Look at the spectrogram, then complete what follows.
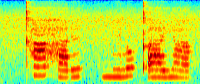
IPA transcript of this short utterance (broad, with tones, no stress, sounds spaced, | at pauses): kʰ a˦ h a˨ ɾ ɪ˦ | m ĩ˨ l o˦ kʼ aː˨ j ã˨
